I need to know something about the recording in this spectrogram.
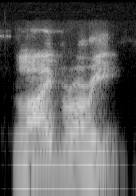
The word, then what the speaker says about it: library: de estar poniendo esto ponían un shock lightbrook library library entonces resulta que la hay es una sílaba tónica que es una sílaba tónica es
